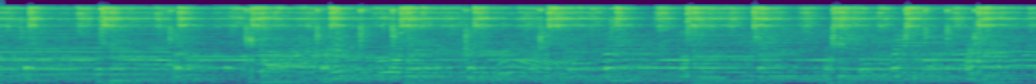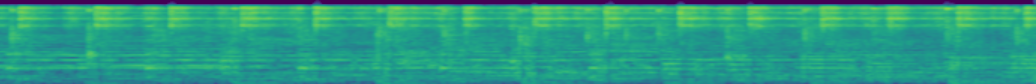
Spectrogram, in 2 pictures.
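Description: Acoustic string band jamming: banjo and acoustic guitar over a washtub bass, with spoons clacking a quick, steady rhythm.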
